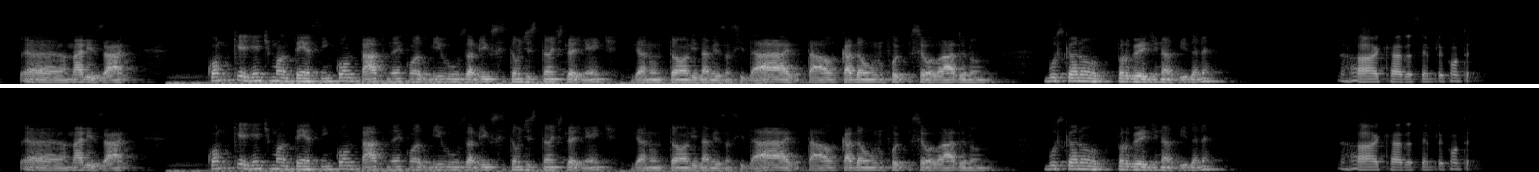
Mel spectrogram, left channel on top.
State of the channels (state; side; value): quieter; right; 4.0 dB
